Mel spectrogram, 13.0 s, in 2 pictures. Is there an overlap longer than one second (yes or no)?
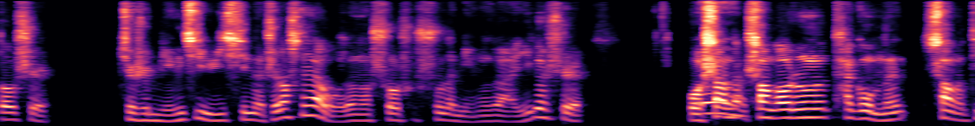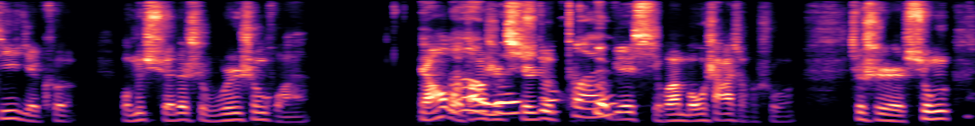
yes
